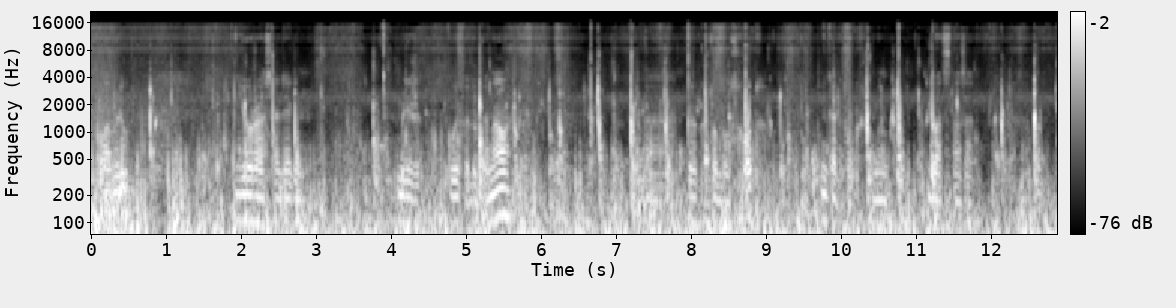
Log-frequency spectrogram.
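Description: Small waves lapping and slapping irregularly against a metal boat hull, with wind rumbling on the microphone.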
